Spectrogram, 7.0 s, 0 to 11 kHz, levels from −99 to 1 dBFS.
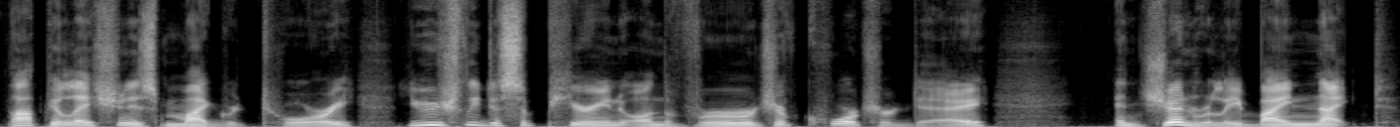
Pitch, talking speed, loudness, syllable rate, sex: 130 Hz, 135 wpm, -21 LUFS, 5.3 syllables/s, male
